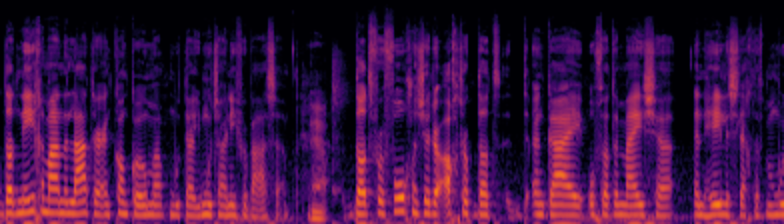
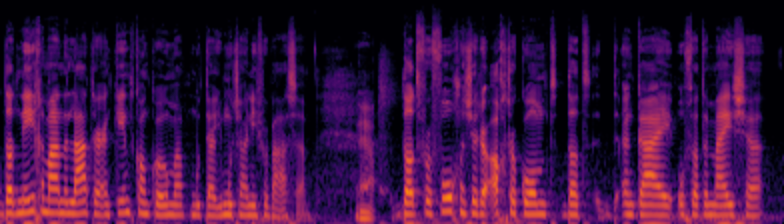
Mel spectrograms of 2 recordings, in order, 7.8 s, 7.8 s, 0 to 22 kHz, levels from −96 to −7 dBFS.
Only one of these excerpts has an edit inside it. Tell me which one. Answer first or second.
first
